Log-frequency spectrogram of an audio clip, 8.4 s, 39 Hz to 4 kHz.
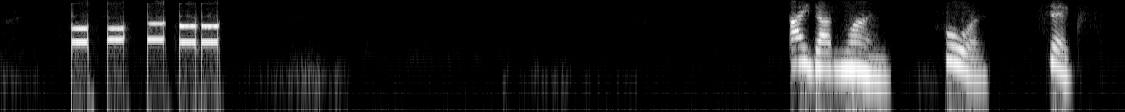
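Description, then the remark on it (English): A quick run of telephone keypad tones, short steady beeps in rapid succession as a 5-digit zip code is punched in on an automated customer service call to schedule a pickup, followed by a few seconds of silence and then a voice speaking. “Please enter your 5-digit zip code.”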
